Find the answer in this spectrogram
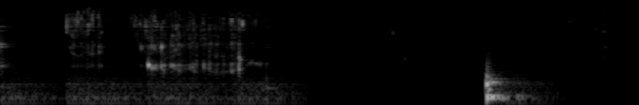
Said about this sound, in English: So I will be having a little bit of Maker's Mark. Let's pour some of this here. Let's get this going. Get the ASMR.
